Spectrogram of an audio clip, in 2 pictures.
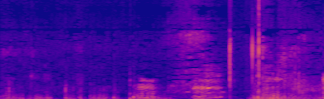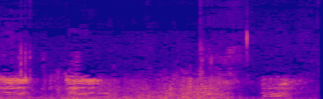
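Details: At Isla Alcatraz in Bahía de Kino, Sonora, Mexico, sea lions give wavering, bleat-like calls that rise and fall. Sharp knocks open the recording, followed by a steady rushing background.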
